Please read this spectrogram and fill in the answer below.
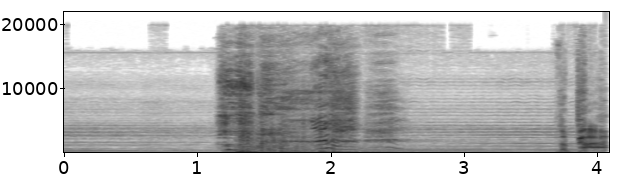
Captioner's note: growls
